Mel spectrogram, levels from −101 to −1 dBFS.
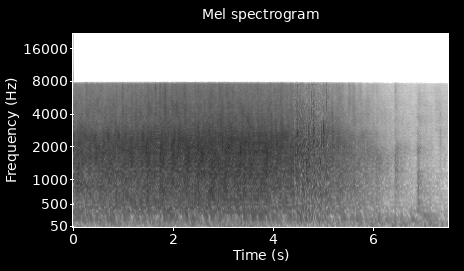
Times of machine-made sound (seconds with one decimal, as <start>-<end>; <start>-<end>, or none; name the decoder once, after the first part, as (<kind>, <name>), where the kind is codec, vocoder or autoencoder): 0.0-4.4 (vocoder, Vocos); 5.1-7.5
